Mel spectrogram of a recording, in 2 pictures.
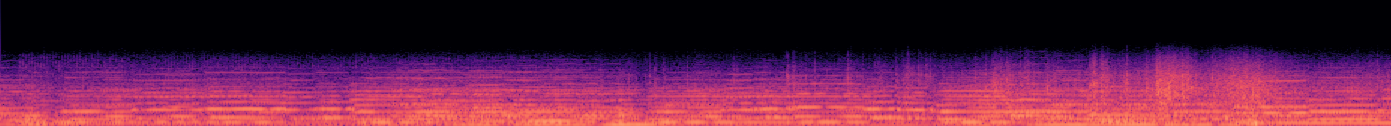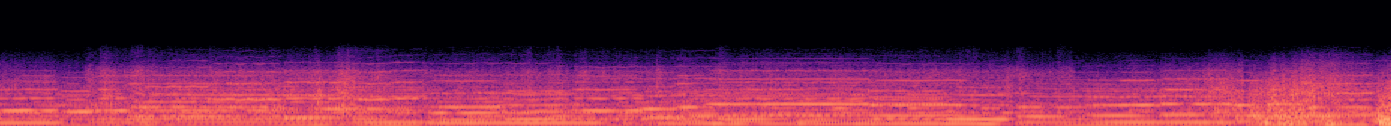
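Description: Orchestral film score with brass prominent, the chords shifting every second or so, and a brief noisy swell about eight seconds in.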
